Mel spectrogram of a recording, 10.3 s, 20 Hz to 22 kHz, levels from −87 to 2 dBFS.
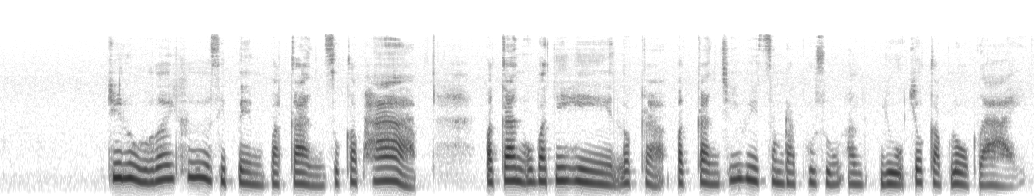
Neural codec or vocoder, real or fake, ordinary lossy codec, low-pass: none; real; none; none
